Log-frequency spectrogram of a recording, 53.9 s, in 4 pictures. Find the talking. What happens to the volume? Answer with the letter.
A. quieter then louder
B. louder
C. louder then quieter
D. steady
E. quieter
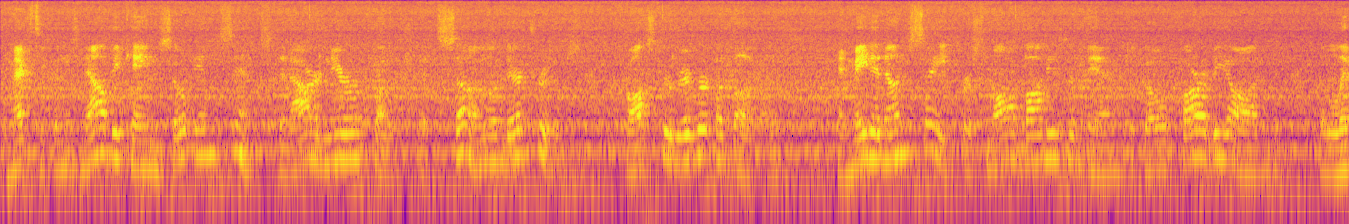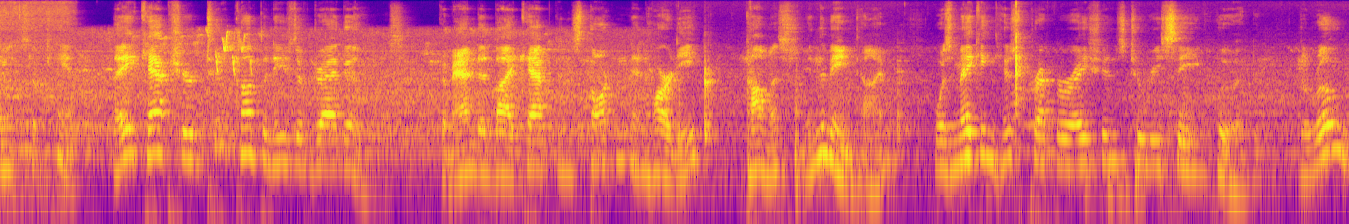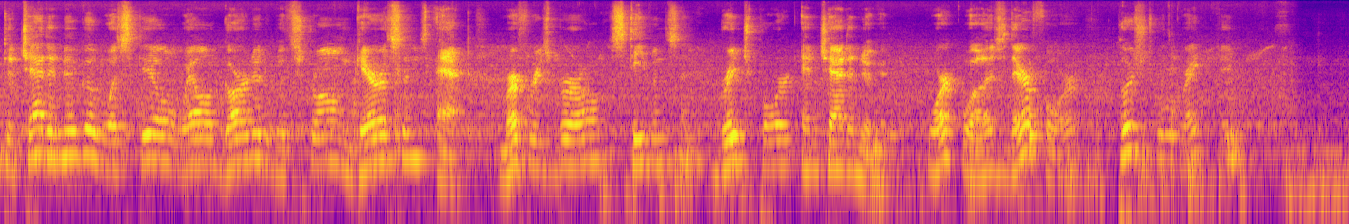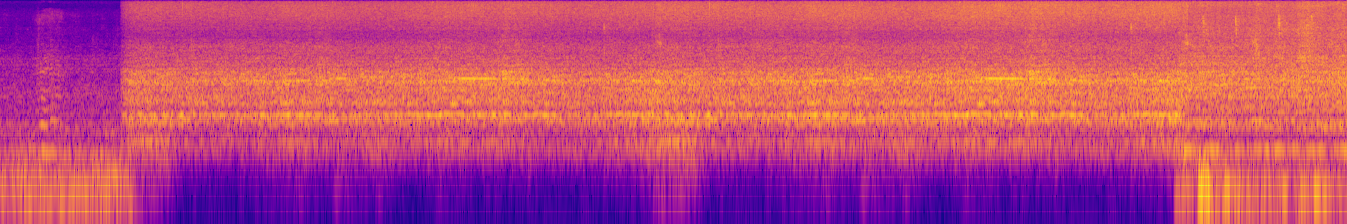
D.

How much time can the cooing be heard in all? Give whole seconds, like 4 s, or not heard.
not heard.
